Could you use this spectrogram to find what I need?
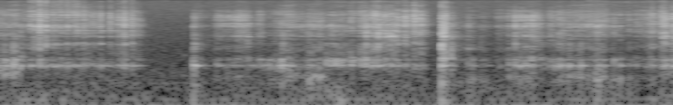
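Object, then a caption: Carved wooden cup. A thin wooden stick scrapes around the inside of a tall, hollow, empty carved wooden cup while fingers touch its rim. The result is a continuous dry scraping with a steady woody tone, bright rasping texture, and a few sharper clicks along the way.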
